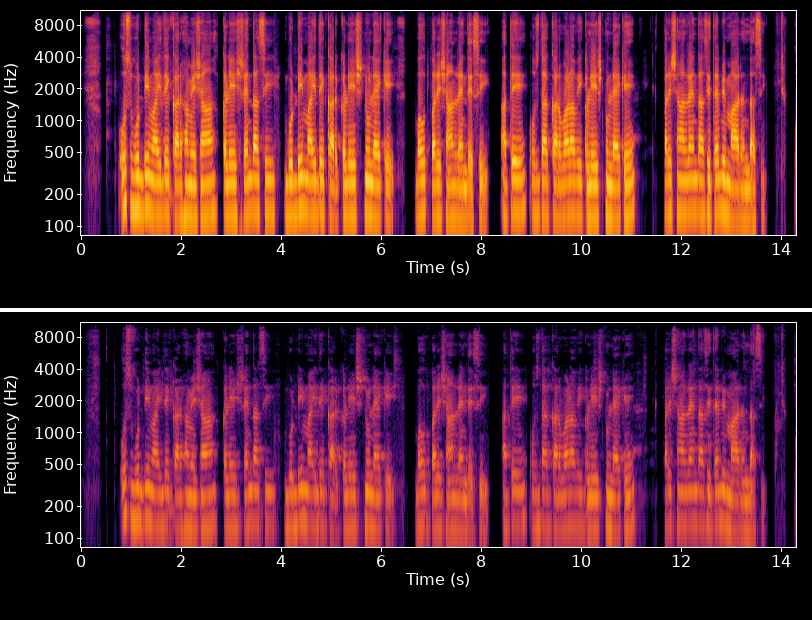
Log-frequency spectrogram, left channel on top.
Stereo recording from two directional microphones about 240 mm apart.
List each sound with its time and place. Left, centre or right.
0.8 s speech: left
